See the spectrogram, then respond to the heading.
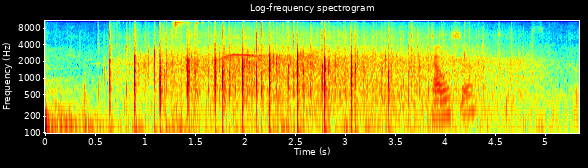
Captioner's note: audience clapping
